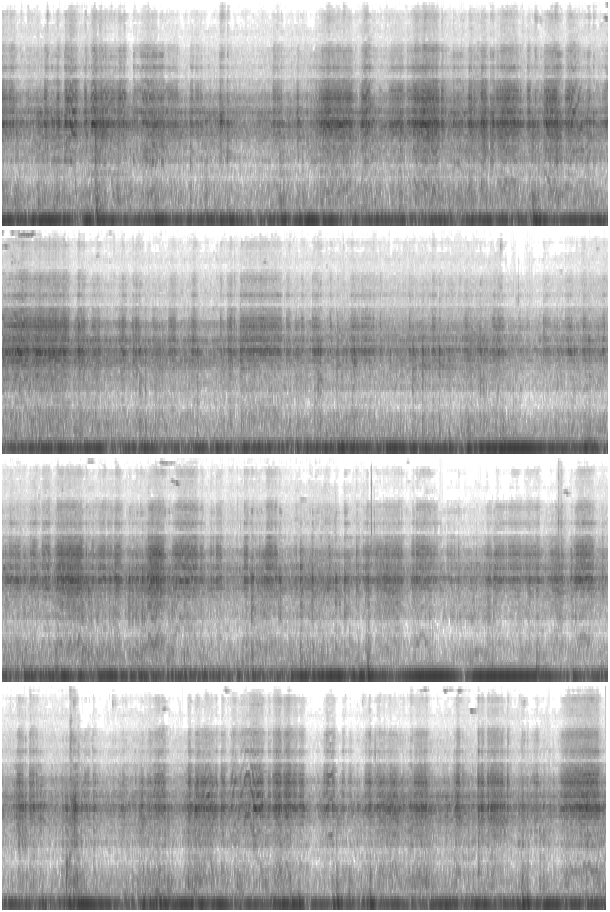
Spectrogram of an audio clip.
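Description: An ATV engine running, a steady low drone that swells and dips over a rough background noise.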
